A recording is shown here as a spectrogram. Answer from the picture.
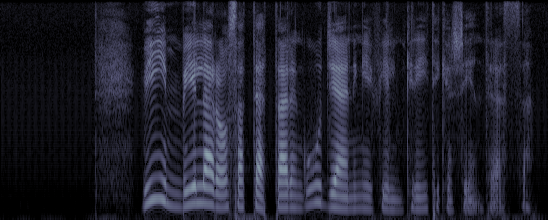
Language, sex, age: Swedish, female, 53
